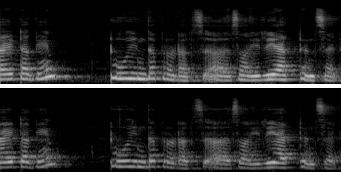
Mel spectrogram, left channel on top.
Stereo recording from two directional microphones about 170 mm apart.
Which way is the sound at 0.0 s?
35° left (ahead or behind).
